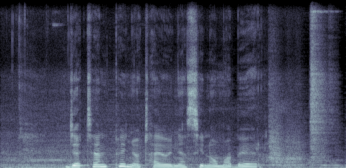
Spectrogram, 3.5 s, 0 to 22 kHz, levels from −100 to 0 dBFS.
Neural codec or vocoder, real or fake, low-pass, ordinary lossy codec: none; real; none; none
